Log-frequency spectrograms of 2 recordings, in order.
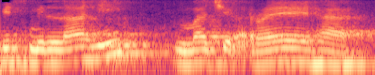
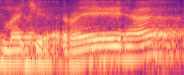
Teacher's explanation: Bunyi imalah dibaca dengan peralihan dari fathah ke kasrah, bunyi e yang semacam itu.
